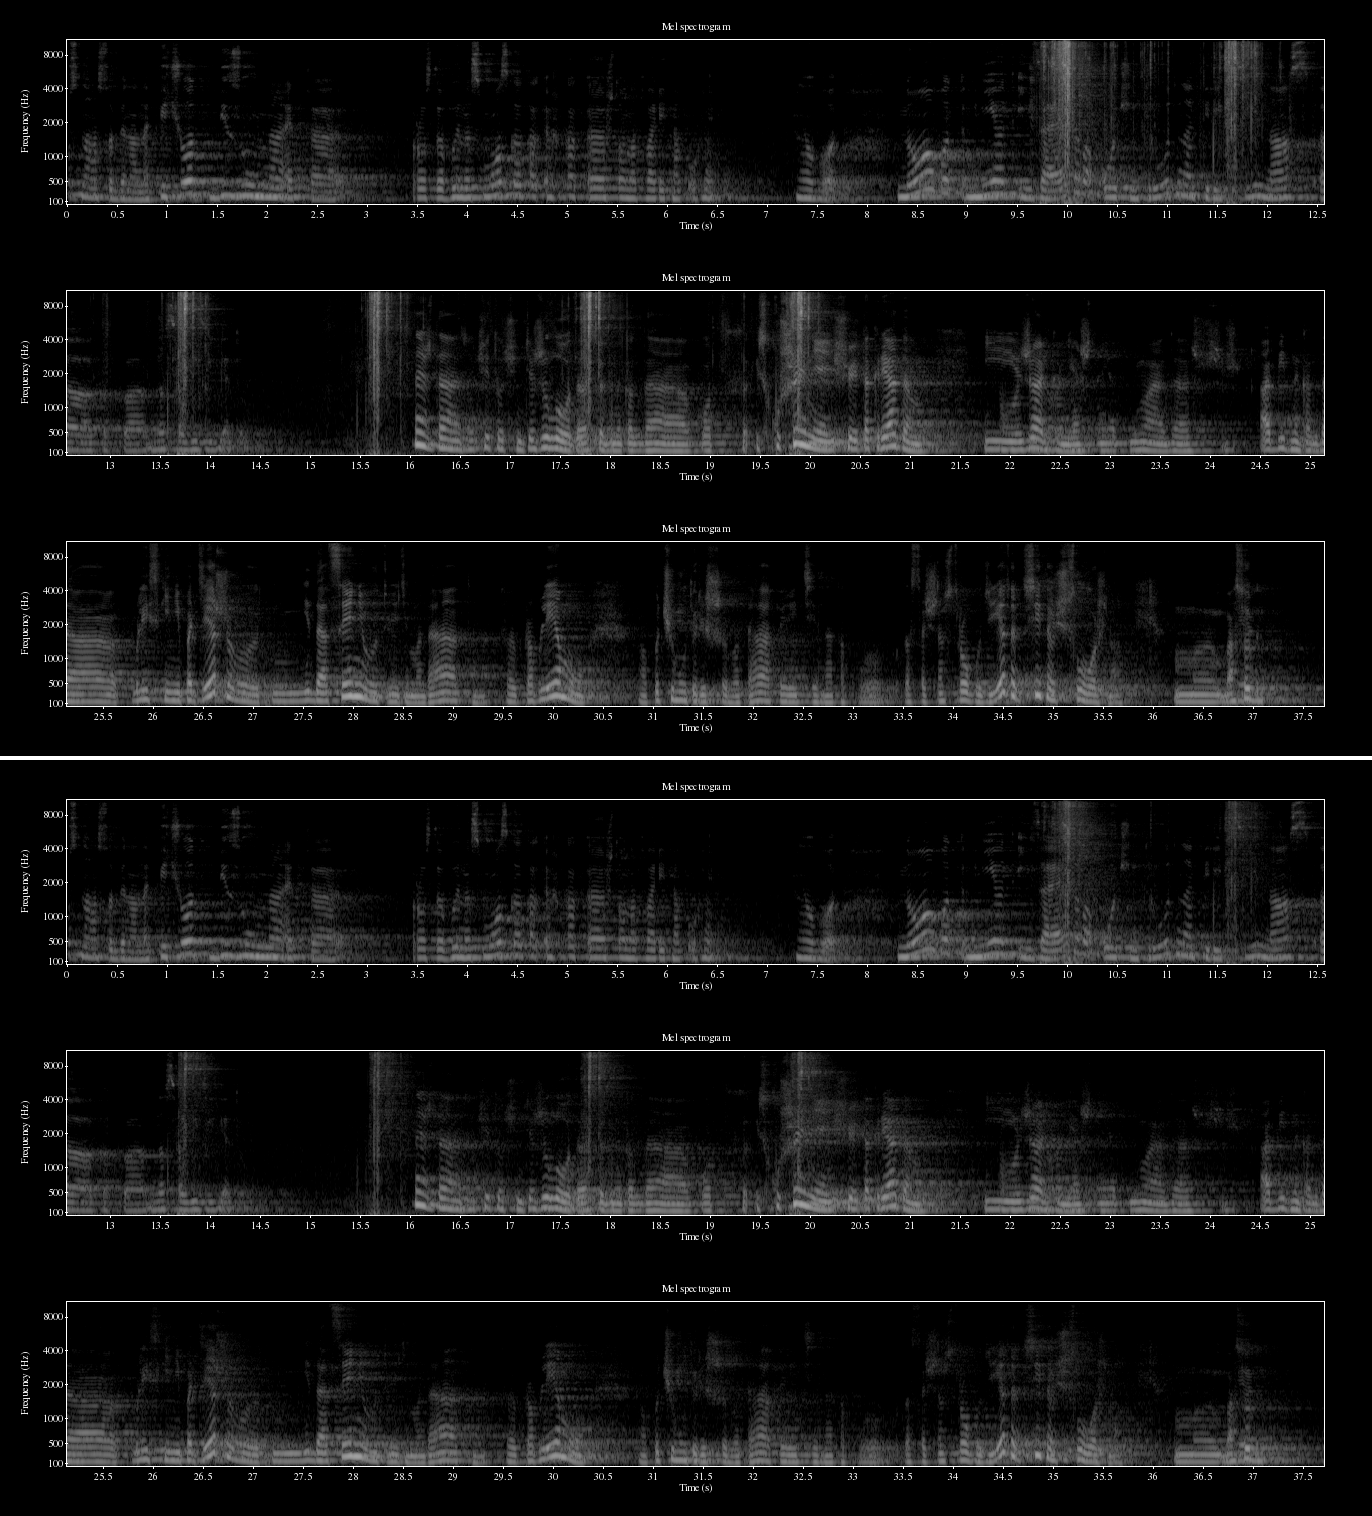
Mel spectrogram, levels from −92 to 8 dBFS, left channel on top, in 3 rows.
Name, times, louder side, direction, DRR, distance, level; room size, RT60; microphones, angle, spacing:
voice 1, 0.0-2.8 3.4-6.5 7.3-14.4 21.9-22.8 36.7-37.1, left 1 dB, ahead, 1 dB, 1.8 m, -50 dB
Keys jangling, 9.6-11.0 11.5-12.1 13.5-14.0 15.5-16.1 17.5-18.2 19.3-19.4 19.6-20.1, left 18 dB, 80° left, 0.7 m, -33 dB
voice 2, 16.0-24.2 24.5-37.1, left 2 dB, 40° left, 7 dB, 0.9 m, -44 dB
24.5 x 21.0 x 9.6 m, 2.2 s
head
